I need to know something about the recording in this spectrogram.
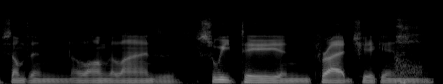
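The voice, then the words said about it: Put-on Southern US accent. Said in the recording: “a southern accent ... give me a little southern accent ... I really like it ... That's very well done”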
